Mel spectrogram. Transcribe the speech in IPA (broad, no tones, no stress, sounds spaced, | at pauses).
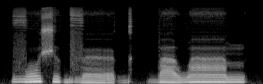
v o ʃ ɯ ɡ v œ ɡ | b a w ã m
